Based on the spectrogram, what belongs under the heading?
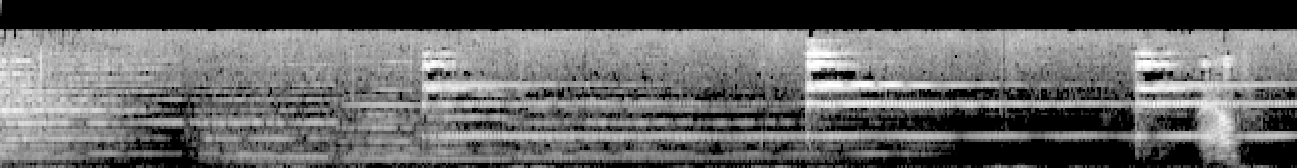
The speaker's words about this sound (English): John Harkless murdered by the White Caps. The bell on the courthouse tolling for the passing of his soul.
